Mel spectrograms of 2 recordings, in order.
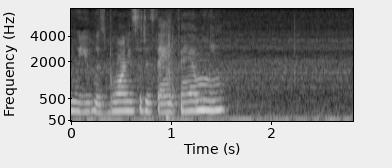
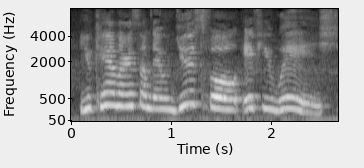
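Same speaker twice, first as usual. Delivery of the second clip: raised voice, much higher and louder; 6 semitones higher, 7 dB louder than usual. Real, not acted. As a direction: push it out loud and high. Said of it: "I just had to get loud".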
